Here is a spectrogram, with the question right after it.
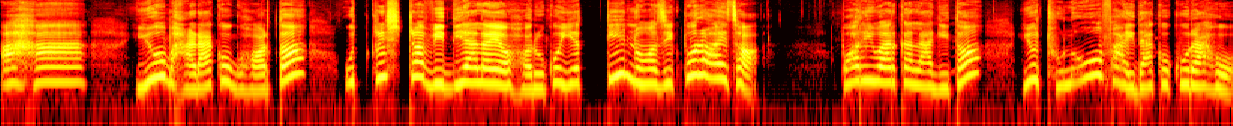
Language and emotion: Nepali, surprised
